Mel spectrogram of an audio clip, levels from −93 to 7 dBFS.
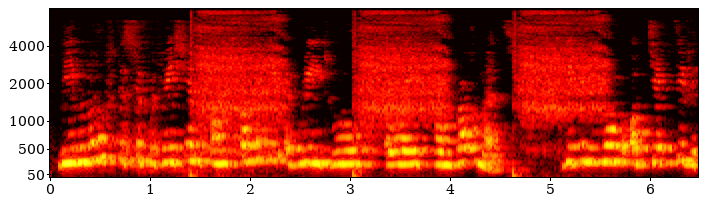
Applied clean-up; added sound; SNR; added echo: classical method WPE with log-MMSE.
